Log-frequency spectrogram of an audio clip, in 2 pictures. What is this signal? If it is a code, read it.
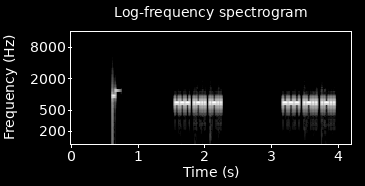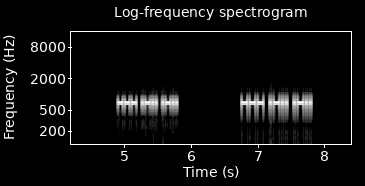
Morse code, heard as a keyed tone, about 52 wpm, 700 Hz. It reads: OLL OLL OLL OLL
